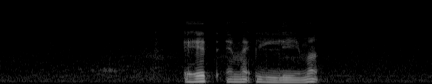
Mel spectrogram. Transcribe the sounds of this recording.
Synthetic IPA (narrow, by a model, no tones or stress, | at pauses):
eɦet̪emɐʔilːiːmɐ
